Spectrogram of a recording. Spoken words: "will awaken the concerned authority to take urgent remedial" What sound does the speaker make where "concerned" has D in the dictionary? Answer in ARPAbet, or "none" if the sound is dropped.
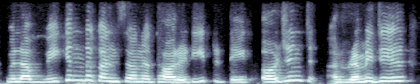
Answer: none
